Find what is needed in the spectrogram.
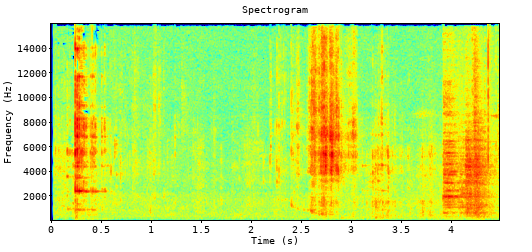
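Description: Crisp panipuri shells being cracked open and crunched in the mouth, a cluster of crackly crunches in the second half. A short ringing clink near the start is the loudest sound.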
